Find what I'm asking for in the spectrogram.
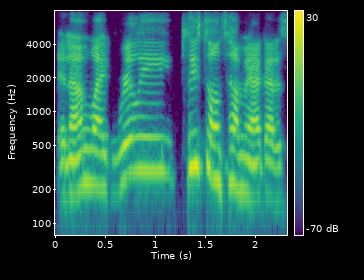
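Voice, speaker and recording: Very fast pace and lively intonation in a dry, close sound with no echo. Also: woman. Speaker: podcast host. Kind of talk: casual podcast talk.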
